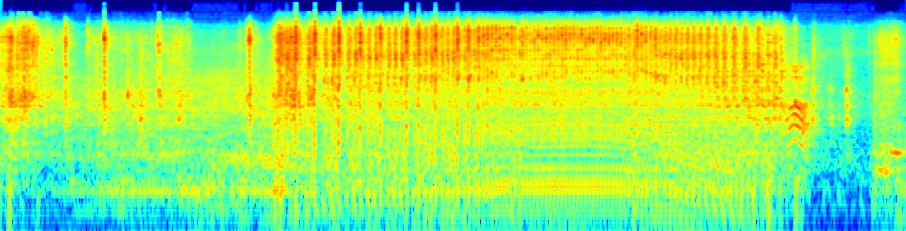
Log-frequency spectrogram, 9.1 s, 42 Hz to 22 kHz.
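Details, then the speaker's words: 10HP Tecumseh snowblower engine on its first run, after many pulls with a dry, clean bowl: it catches, runs rough and choppy for about seven seconds, then sputters and dies, suspected fuel delivery with fuel not yet reaching the carburettor. "like fuel delivery get some gas and it dies fuel pump the fuel catches up so she'll start right up again hey"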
